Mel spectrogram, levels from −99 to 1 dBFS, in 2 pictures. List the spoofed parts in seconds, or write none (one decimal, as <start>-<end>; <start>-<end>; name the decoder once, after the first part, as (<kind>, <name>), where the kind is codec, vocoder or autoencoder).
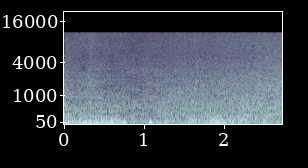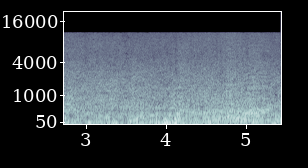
0.0-1.2 (codec, SNAC); 2.3-4.3; 5.0-5.4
